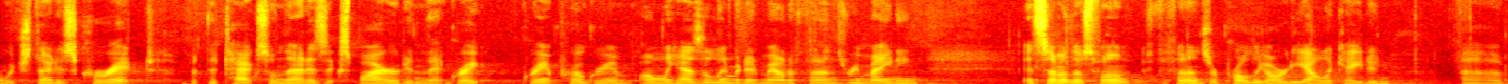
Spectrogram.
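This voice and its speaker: Lower-voiced American woman in a reverberant room. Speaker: city council member. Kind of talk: prepared remarks at a public meeting. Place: council chamber.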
